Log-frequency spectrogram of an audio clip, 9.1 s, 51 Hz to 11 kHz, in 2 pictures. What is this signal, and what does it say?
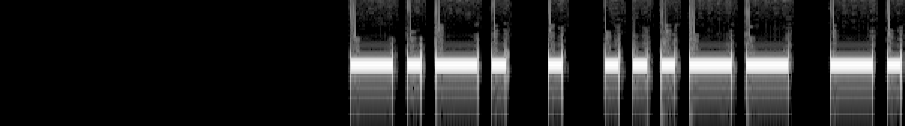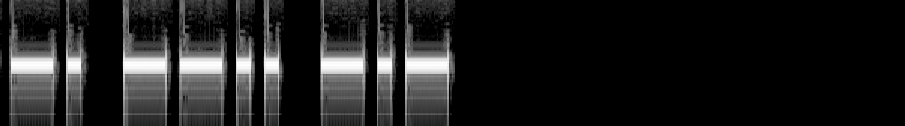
Morse code, heard as a keyed tone, about 17 wpm, 700 Hz. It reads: CE3CZK
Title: DXCC-100 Call Signs - 6 Characters - 17wpm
